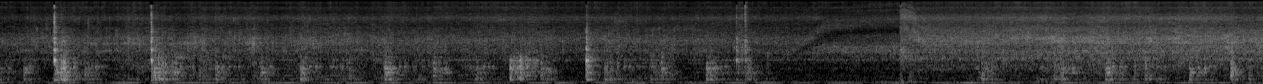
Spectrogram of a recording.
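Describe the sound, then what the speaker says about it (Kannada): Chopped onion frying in oil in a pan, a steady close sizzle punctuated by a rhythmic series of scraping stirs, with the sizzle growing brighter and louder near the end; no talking. "ಇವಾಗ ಇಲ್ಲಿ ಕಟ್ ಮಾಡಿರೋ ಈರುಳ್ಳಿ ಹಾಕ್ಕೊಳ್ತಾ ಇದ್ದೀನಿ."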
